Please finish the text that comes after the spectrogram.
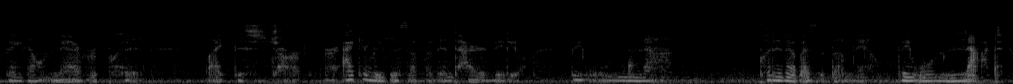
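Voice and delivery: low whispered aside, a bit fast; whispered grumble. Real, not acted. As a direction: complain in an unvoiced whisper. Grumbling aside about the chart.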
